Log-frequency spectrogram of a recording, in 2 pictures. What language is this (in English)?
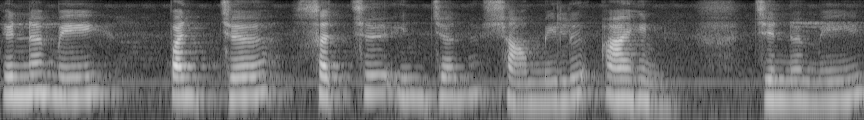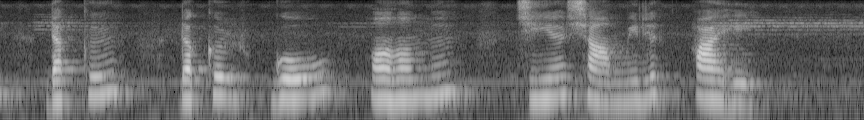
Sindhi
